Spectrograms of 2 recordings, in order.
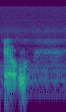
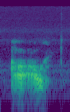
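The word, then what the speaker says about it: -al: And we have to be careful when we pronounce them that you pronounce al and not all, because if somebody hears you say all, they're going to think you're talking about an alcohol.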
